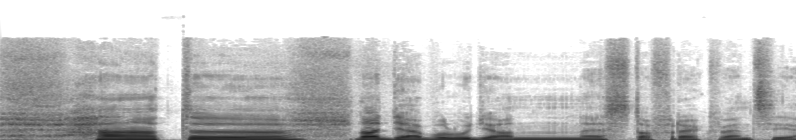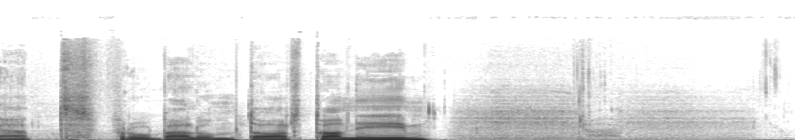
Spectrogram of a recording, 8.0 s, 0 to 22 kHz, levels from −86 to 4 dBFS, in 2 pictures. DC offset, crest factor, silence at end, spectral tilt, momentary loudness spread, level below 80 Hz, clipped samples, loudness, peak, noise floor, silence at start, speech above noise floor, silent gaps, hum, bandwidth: under 0.1%; 16 dB; 1.85 s; -6.5 dB/octave; 11 LU; -44 dBFS; under 0.1%; -17 LUFS; -2 dBFS; -48 dBFS; 0 s; 32 dB; none; none; 16.5 kHz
